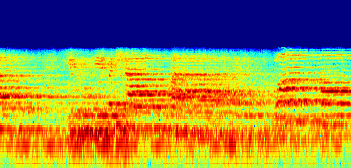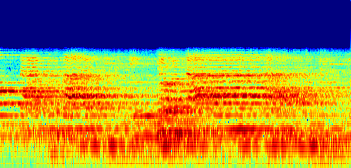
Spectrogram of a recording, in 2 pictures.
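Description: Two singers singing a song, holding long notes that change pitch every second or two.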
